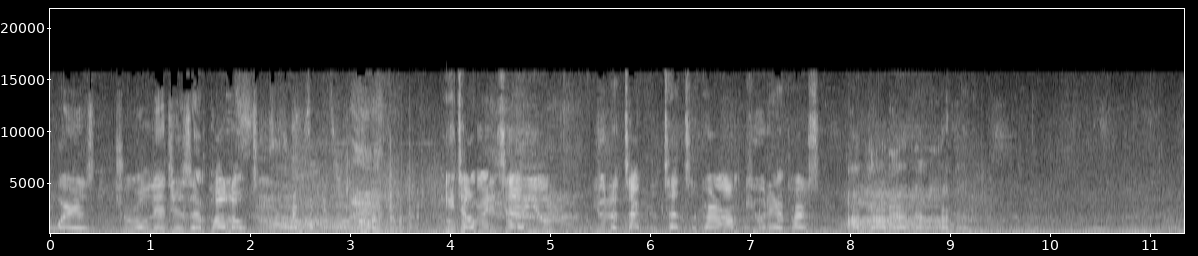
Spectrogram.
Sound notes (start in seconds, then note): 2.0 crowd laughs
